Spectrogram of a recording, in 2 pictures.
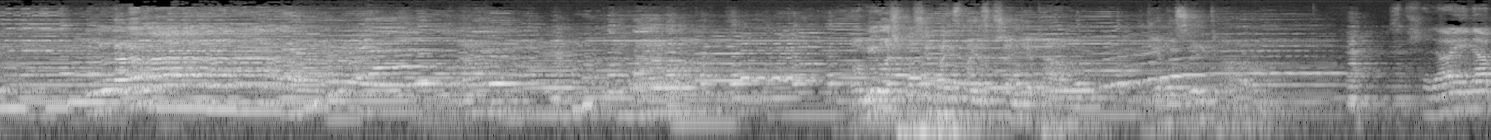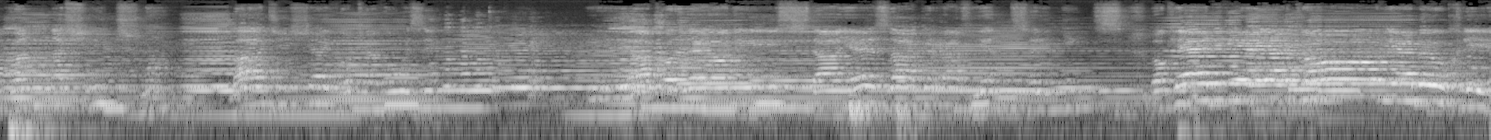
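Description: Violin and accordion playing an instrumental passage of a chanson together, with no singing.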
